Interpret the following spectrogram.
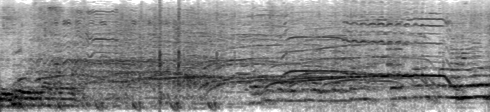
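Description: Audience cheering and shouting, many high voices calling out at once.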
